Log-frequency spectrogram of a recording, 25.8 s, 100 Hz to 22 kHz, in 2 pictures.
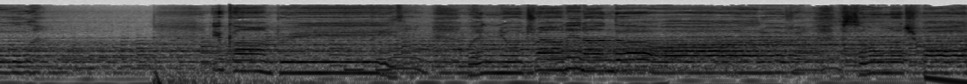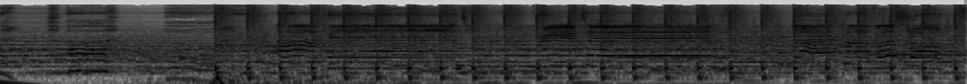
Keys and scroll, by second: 0.7 [, 5.2 [, 7.8 ], 10.5 ], 12.2 [, 18.6 h, 21.2 ctrl+alt+shift+e, 22.9 ctrl+j.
